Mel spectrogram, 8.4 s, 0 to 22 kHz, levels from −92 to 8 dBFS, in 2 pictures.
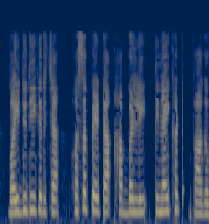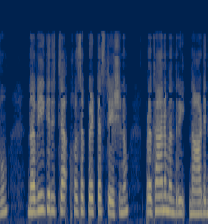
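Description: Throughout the speech, the treble sounds gritty and metallic and s sounds come out lispy, likely from heavy HE-AAC compression rebuilding the highs from copied lower bands, which suggests a bitrate around 16 kbps. At 6.11 s, a brief hiss runs ahead of a sharp attack and softens it. This is pre-echo: the codec spread its block noise into the quiet moment before the transient.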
